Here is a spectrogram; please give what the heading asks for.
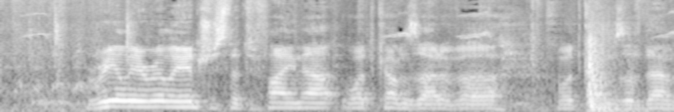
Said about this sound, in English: Excuse that noise, it's the wind slamming the door if you can hear it.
